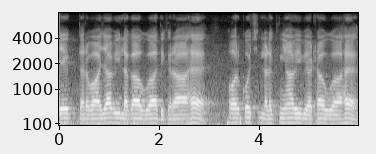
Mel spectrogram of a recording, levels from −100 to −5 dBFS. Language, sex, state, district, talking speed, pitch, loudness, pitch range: Hindi, male, Uttar Pradesh, Lalitpur, 150 wpm, 115 Hz, -15 LUFS, 110-125 Hz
